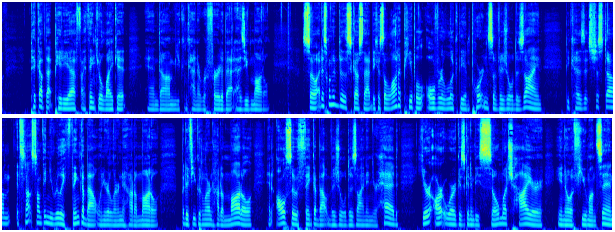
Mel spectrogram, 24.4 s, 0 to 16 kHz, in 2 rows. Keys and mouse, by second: 6.1-7.6 middle drag.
